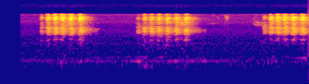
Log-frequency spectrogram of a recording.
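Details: Magpie giving harsh, rattling chatter: three dry bursts of about nine rapid clicking notes each, separated by roughly a second of quiet, with no other sounds.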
